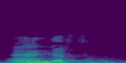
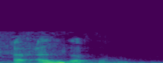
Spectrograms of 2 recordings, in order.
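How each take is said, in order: First: The second glottal stop is softened, half-pronounced. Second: Both glottal stops are pronounced fully. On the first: "بحركة خفيفة بين الهمزة وبين الألف" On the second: "فتقرأ بتحقيق الهمزة الأولى وتحقيق الهمزة الثانية"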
